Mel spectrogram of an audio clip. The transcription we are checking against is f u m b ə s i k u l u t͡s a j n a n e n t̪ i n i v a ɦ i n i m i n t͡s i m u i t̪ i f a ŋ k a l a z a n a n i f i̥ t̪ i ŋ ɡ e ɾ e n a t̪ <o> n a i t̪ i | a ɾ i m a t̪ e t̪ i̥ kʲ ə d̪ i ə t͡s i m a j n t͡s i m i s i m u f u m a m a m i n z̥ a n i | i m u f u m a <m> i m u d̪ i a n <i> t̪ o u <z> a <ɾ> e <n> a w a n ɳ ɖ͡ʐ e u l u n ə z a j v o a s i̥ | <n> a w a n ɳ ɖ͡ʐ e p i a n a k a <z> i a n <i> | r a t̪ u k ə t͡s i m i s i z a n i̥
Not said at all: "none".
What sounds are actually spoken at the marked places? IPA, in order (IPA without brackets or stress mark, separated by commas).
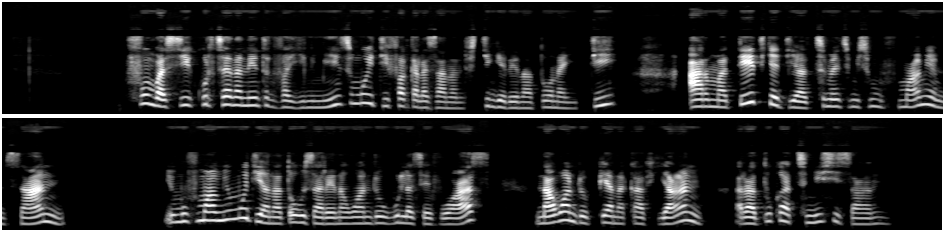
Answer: o, m, a, z, ɾ, n, n, v, i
